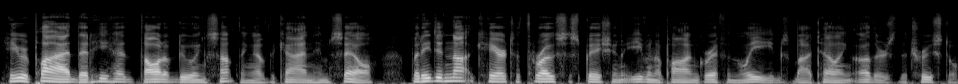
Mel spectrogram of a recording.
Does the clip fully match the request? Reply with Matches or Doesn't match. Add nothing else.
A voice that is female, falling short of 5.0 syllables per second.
Doesn't match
